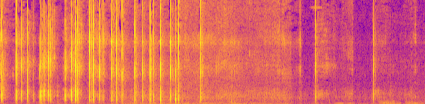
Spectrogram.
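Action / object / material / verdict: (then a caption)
tap / paperback book, glossy card cover / card / none. Fingertips fitted with paperclips over the nails tap and scratch the glossy card cover of a paperback copy of the children's book *Charlie Anderson*. A quick burst of sharp, crisp clicking taps fills the first two seconds. It thins into soft, dry scratching, broken by a couple of isolated taps.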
